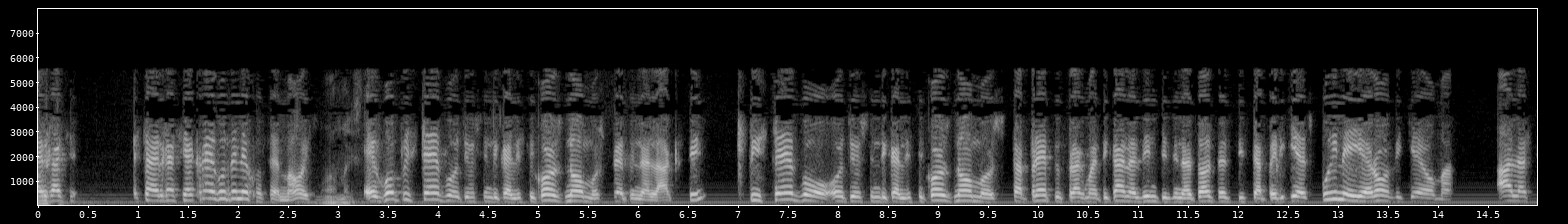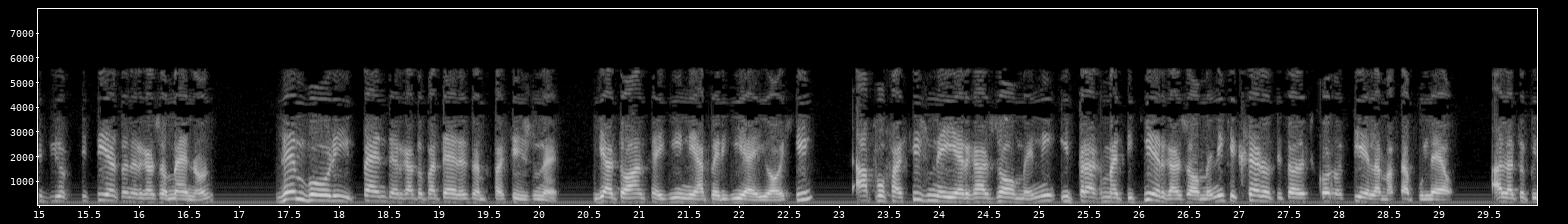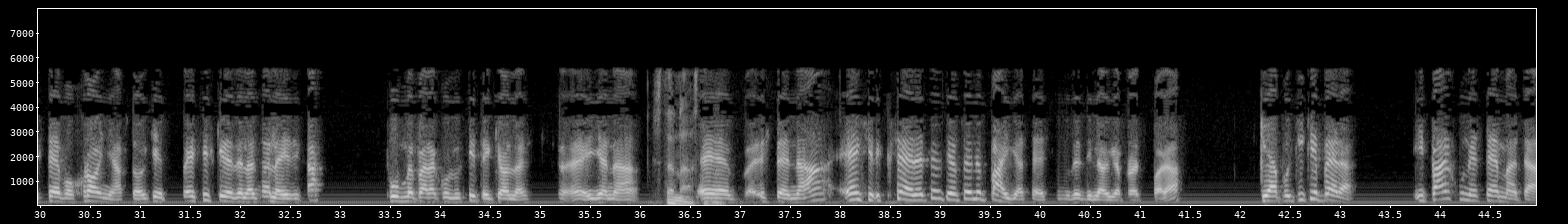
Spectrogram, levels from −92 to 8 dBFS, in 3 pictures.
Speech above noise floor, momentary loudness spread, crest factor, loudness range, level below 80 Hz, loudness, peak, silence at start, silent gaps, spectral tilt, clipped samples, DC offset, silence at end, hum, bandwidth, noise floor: 32 dB; 7 LU; 14 dB; 2 LU; -60 dBFS; -19 LUFS; -6 dBFS; 0 s; none; -10.5 dB/octave; under 0.1%; under 0.1%; 0 s; 50 Hz at -50 dBFS; 5.8 kHz; -51 dBFS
